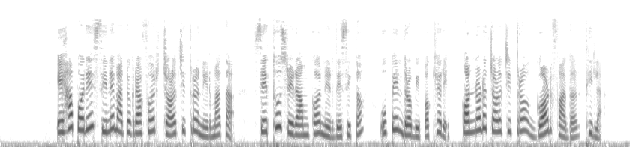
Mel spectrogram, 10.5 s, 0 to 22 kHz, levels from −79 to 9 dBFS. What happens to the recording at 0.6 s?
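At 0.6 s the speech carries the same damage heard across the whole clip: a dull, smeared tone with nothing above 14 kHz and a warbling, fizzy texture on sibilants and held sounds. This is likely AAC compression, with a frame-based coder discarding and coarsely quantising frequency detail it judges inaudible. The damage fits a low bitrate around 32 kbps. A plain low-pass filter would dull the sound without that swirling texture.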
